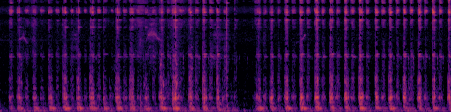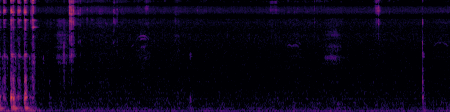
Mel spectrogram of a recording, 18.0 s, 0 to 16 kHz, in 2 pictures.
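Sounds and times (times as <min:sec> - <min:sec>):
needle file rasping on brass: 0:00.0 - 0:09.8.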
